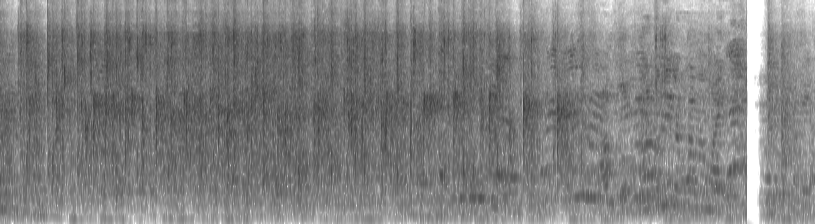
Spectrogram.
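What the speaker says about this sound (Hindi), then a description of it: "तो जोरदार तालियां।" Loud audience applause at a national drama festival stage event, dense continuous clapping mixed with crowd chatter, running steadily for about seven seconds before cutting off abruptly near the end.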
